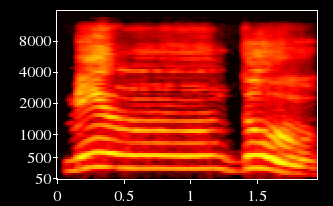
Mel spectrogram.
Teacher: Makanya nunnya menjadi hampir menjadi dal, tapi dia nggak mau. Karena dia punya khoisum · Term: idgham nakis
